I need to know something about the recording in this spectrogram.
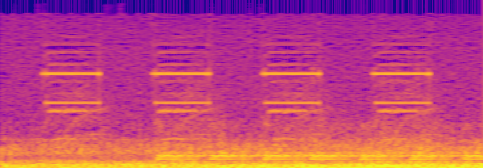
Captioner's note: beeping alarms sound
